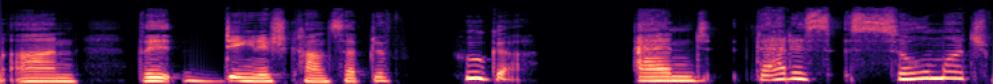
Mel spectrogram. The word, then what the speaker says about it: hygge: And let's talk about that hygge. Thank you for that episode. I knew about the concept. As I pronounced it, I think hygie is what I was saying. Sure, because that's how it's spelled. Yeah.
